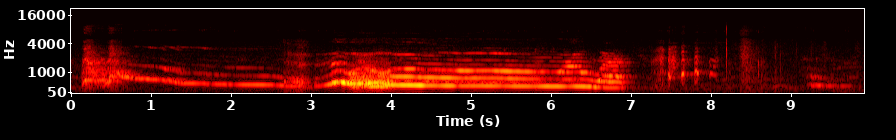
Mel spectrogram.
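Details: A Rottweiler watching a video howls along with it in a long, wavering howl that slides downward, then breaks off into short yips.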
